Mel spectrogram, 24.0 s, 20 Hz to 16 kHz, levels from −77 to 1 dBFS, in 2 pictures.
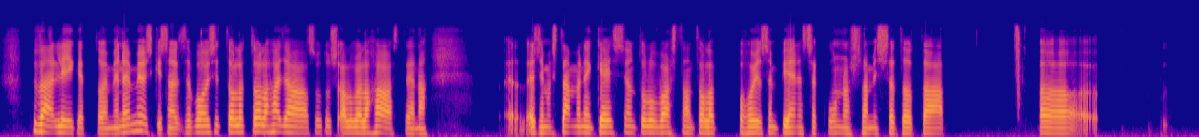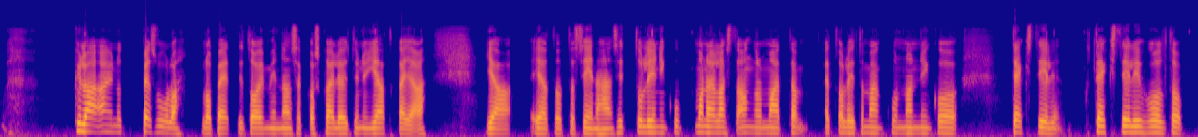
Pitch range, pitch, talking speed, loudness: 140-160 Hz, 150 Hz, 125 wpm, -19 LUFS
